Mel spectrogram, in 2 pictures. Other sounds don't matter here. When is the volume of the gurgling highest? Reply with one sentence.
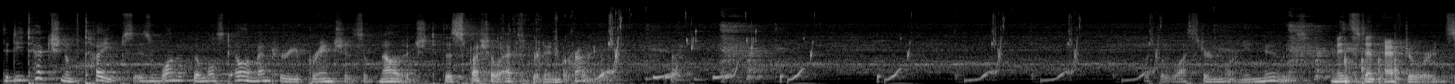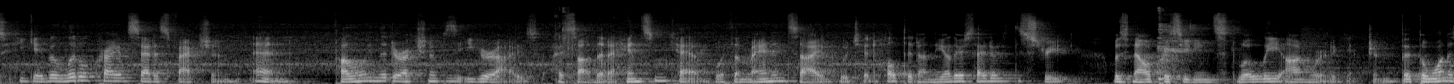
The volume of the gurgling peaks at 6 seconds.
